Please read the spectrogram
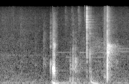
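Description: Finger snapping: three sharp snaps starting about a second in, the first the loudest.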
